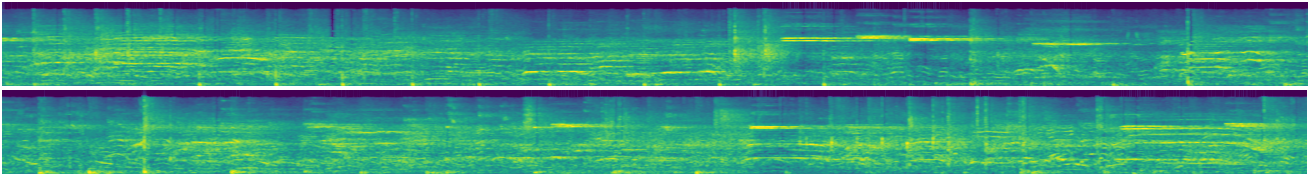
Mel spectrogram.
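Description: Young men call out and talk loudly in a large echoing hall.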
